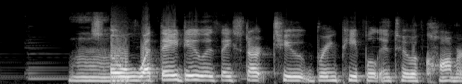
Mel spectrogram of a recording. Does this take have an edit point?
no; 0 cuts

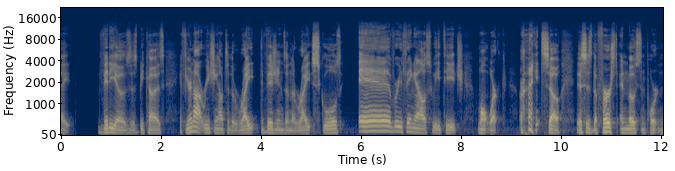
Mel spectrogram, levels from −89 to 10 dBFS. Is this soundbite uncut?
yes; 0 cuts

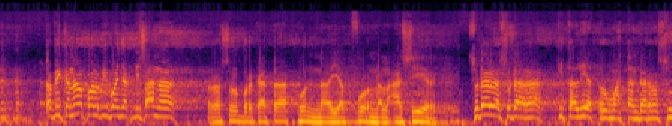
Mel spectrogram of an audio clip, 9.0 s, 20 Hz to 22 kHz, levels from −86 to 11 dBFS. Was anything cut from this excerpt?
yes; 1 cut; at 6.0 s

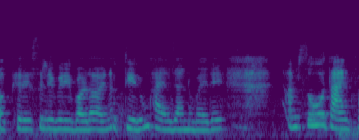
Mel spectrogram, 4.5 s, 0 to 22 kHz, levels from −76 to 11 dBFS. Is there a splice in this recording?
yes; 1 cut; at 1.4 s

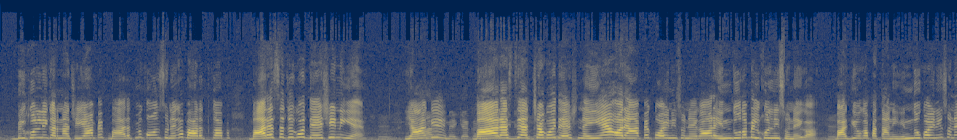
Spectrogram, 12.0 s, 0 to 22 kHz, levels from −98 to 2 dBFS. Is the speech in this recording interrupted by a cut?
no; 0 cuts

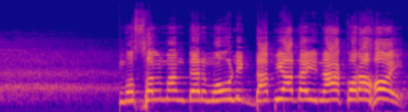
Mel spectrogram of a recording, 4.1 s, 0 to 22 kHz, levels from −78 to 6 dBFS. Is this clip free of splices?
no; 1 cut; at 1.2 s

